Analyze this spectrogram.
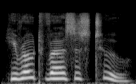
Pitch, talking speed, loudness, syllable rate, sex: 245 Hz, 175 wpm, -17 LUFS, 4.8 syllables/s, female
